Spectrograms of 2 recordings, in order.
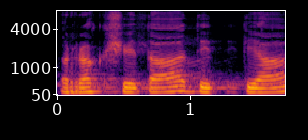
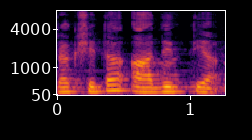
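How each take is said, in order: First: रक्षितादित्या slowly in one word; joined correct. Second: रक्षिता आदित्य broken apart; wrong split. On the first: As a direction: run it together, slow. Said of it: "एक साथ बोला जाएगा सारा". (रक्षितादित्या एक साथ, धीरे) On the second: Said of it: "आदित्य अलग नहीं करेंगे". (रक्षिता और आदित्य अलग-अलग) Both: Shown as a demonstration.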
